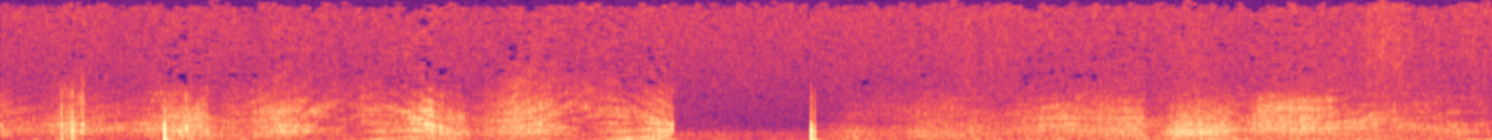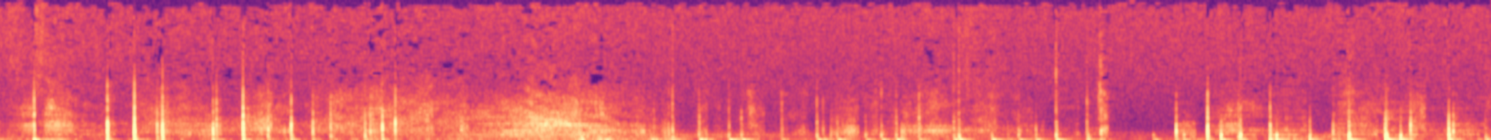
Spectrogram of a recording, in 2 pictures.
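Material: Cardboard.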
